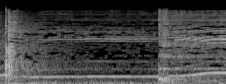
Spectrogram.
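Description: A child singing an Assamese devotional naam chant, holding one long note that rises in pitch near the end. A brass cymbal is struck at the start and again about one and a half seconds in.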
